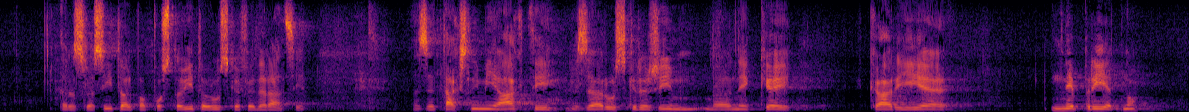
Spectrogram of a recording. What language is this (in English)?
Slovenian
